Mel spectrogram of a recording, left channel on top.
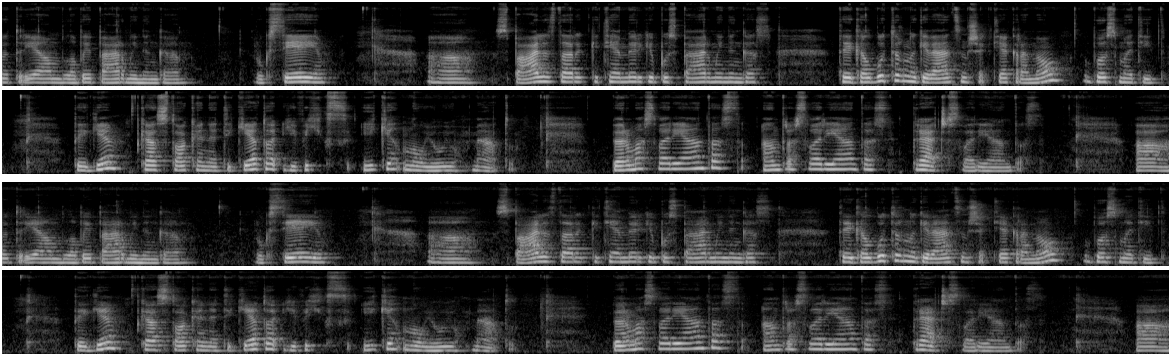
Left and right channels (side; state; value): both; normal; correlation 0.34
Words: turėjom labai permainingą rugsėjį. Spalis dar kitiem irgi bus permainingas. Tai galbūt ir nugyvensim šiek tiek ramiau, bus matyt. Taigi, kas tokio netikėto įvyks iki naujųjų metų. Pirmas variantas, antras variantas, trečias variantas.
